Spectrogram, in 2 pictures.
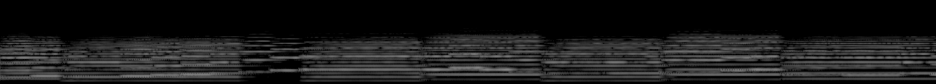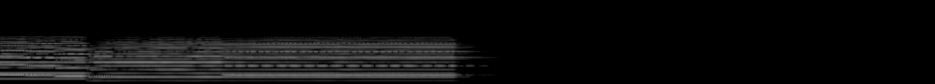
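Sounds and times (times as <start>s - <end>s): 
trumpet trio karaoke: 0.0s - 14.4s.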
